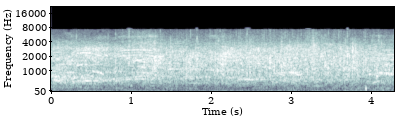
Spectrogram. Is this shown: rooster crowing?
no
